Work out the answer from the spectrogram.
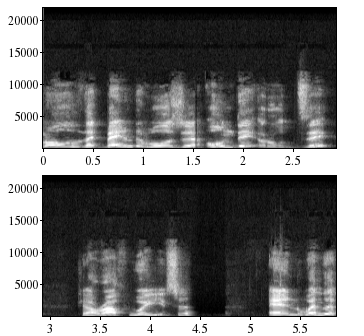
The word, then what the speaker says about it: ODRZ: The name of the band is ODRZ. Oh, okay. Just pronounce ODRZ.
